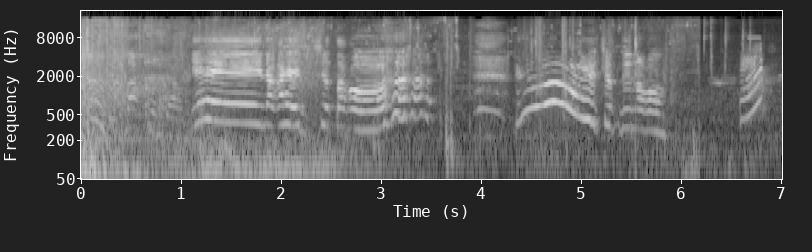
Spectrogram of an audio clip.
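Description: A young woman laughs excitedly.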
